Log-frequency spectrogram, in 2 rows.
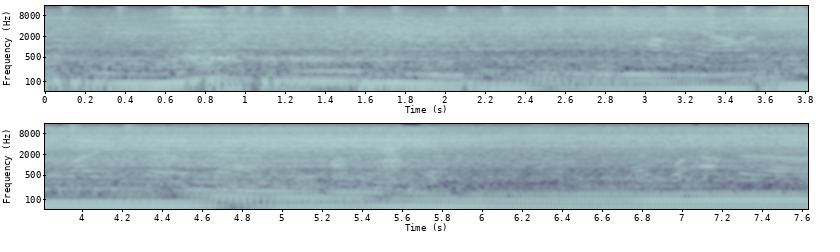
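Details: Rebuilt RB25DET with new Garrett G35-1050 turbo, standalone with timing synced, during break-in runtime on break-in oil after first start: deep steady idle rises cleanly with each throttle blip and settles back evenly; engine sounds healthy.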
